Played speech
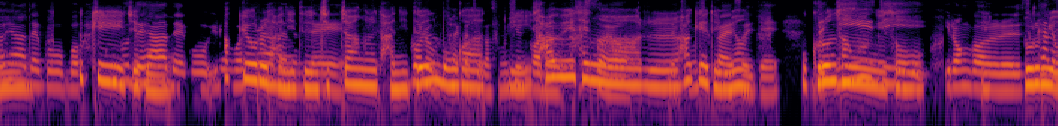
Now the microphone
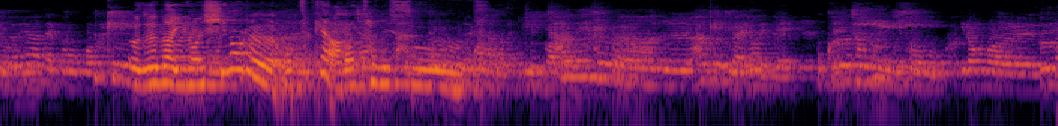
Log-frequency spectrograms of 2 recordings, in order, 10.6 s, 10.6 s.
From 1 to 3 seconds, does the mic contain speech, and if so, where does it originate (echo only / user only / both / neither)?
both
